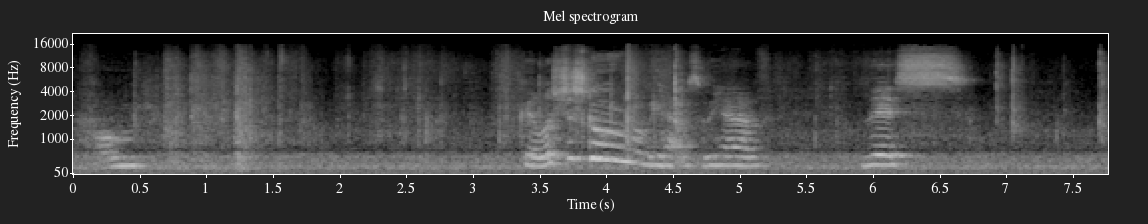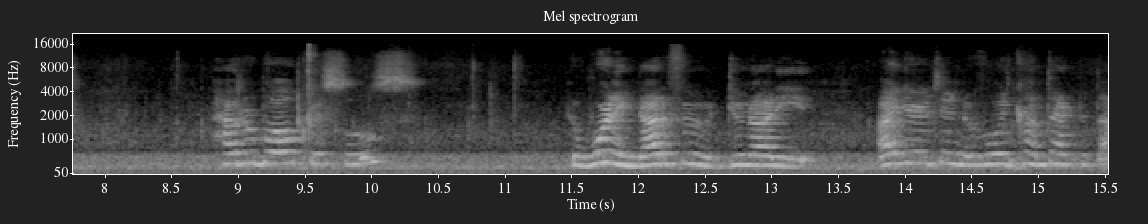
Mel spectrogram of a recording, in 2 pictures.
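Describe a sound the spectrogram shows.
Paper packets crinkle and rustle.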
